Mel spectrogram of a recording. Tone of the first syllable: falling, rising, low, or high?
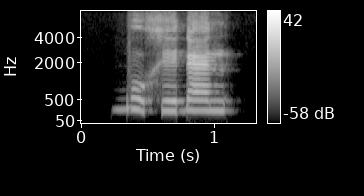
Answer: falling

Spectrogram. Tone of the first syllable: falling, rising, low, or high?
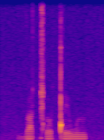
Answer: high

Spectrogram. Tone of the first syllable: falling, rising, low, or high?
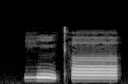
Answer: falling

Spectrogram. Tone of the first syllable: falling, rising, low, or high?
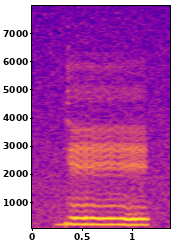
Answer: low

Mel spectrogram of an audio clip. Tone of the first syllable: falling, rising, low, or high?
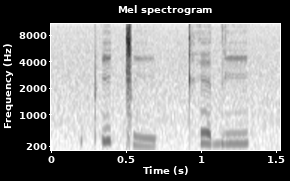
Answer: high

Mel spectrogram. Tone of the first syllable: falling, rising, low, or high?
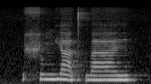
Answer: high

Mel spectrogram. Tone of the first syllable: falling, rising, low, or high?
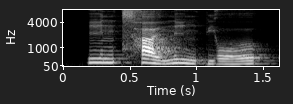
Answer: high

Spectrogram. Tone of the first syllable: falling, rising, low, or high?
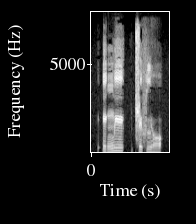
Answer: low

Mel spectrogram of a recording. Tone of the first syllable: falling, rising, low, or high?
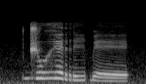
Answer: high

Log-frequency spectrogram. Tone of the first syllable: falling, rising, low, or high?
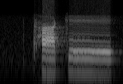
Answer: low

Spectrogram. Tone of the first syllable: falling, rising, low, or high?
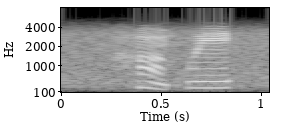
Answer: falling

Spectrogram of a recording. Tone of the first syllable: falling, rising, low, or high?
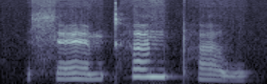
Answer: low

